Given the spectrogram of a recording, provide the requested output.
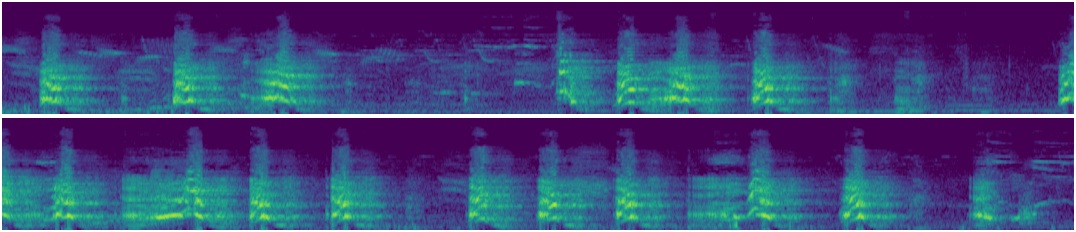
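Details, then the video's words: Sustained angry barking from a dog: dense bursts of harsh, rapid barks broken by short quiet gaps, repeated throughout. "angry dog barking"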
